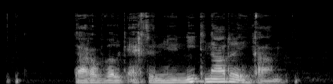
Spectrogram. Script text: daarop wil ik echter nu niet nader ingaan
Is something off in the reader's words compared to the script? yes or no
no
